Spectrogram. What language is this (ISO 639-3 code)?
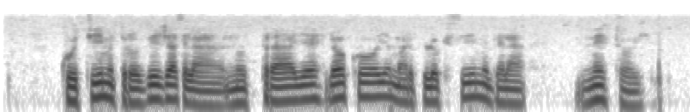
epo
